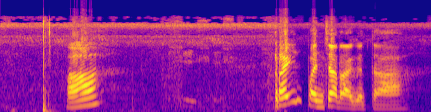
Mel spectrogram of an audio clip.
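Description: A man's short voice sounds, a rising one about a second in and a quick run of them near the end, over a steady high-pitched drone of insects.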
